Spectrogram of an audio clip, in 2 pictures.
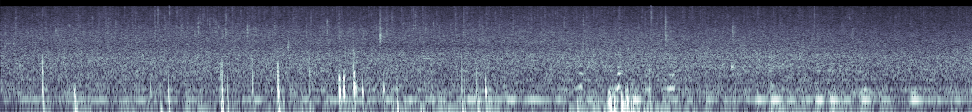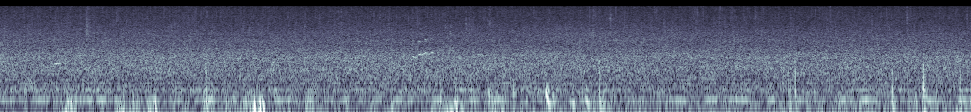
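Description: Steady rain falling on wet ground, puddles and plants, with scattered sharper drop and tap sounds close by, the loudest around five and nine seconds in. A faint low steady hum runs underneath.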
